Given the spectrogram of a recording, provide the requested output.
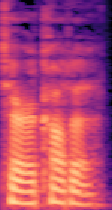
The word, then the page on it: terracotta: American English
